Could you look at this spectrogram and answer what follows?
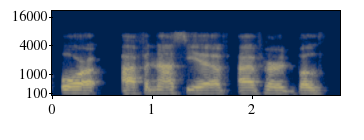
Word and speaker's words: Afanasyev: we will have a book talk on Viktor Afanasyev's Historical Materialism. So that is Sunday, November 24th at 11 a.m. Eastern. We will have a book talk on historical materialism, the book written by Viktor Afanasyev, or Afanasyev, I've heard both pronunciations.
